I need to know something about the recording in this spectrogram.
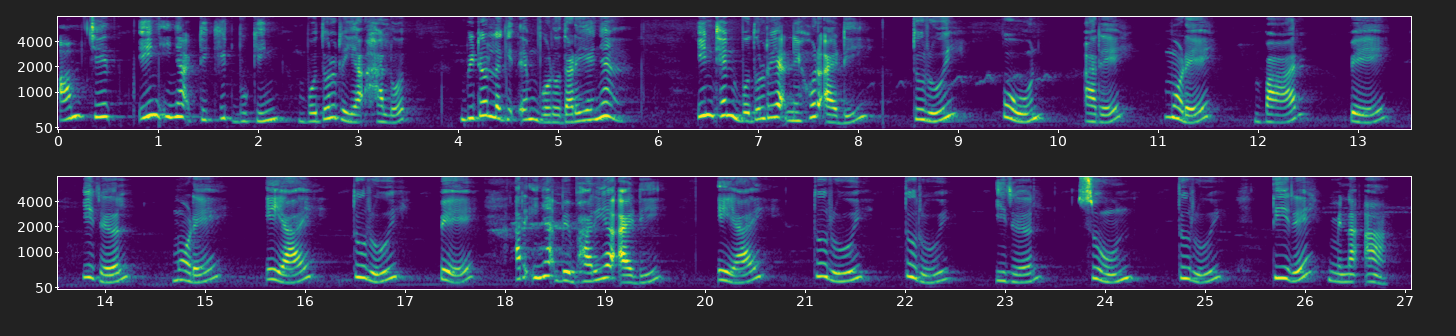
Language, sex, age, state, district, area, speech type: Santali, female, 45-60, Jharkhand, Bokaro, rural, read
